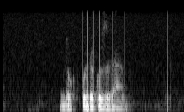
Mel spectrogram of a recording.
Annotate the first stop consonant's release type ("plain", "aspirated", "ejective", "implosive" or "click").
plain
